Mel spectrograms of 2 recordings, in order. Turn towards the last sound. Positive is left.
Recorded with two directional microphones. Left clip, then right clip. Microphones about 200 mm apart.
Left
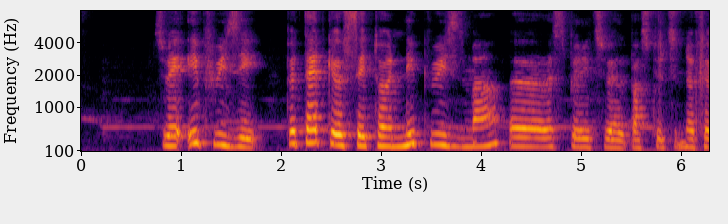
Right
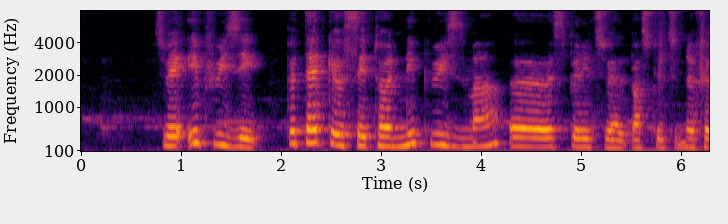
turn(degrees=40)  # may be behind; listen again after turning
